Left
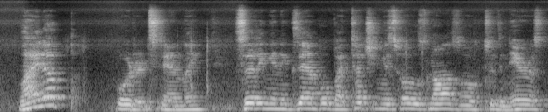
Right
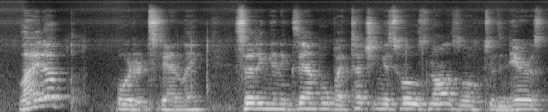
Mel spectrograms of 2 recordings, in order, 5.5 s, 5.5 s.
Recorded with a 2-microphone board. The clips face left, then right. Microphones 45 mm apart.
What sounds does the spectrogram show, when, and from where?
0.2 s a man speaking: 15° right (ahead or behind), 1.2 m; by 5.4 s 30° right (ahead or behind), 3 m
